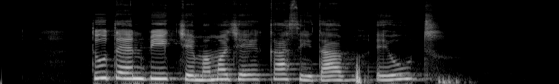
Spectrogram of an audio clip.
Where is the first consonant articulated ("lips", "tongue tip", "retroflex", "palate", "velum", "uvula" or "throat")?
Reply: tongue tip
